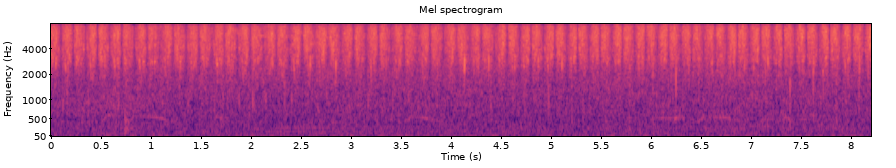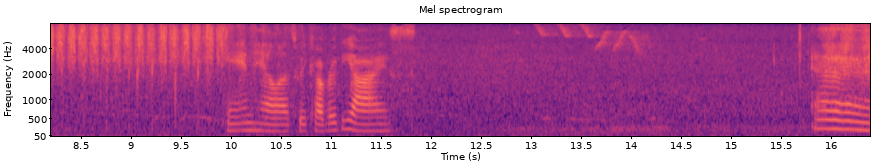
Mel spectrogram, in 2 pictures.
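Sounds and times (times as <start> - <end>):
hands rubbing together to warm them: 0.0 - 10.5, 15.8 - 16.3
speech: 10.0 - 11.7.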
